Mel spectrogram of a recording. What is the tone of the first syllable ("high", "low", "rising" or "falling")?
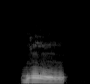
high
